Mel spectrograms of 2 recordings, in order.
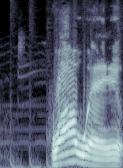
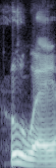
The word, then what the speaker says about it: Huawei: Huawei or Huawei, however you want to pronounce this, Huawei.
